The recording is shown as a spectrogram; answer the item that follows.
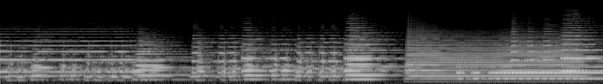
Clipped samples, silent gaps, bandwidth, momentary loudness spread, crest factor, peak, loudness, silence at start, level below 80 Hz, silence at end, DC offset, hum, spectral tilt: under 0.1%; none; 12.5 kHz; 7 LU; 18 dB; -2 dBFS; -20 LUFS; 0 s; -66 dBFS; 0 s; under 0.1%; none; -4.5 dB/octave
